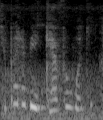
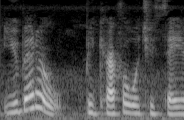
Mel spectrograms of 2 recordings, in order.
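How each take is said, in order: First: Mock yell. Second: Said in the usual way. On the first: Worker warning a rude customer, high mock yell. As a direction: imitate yourself snapping at a customer, pitched up. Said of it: "I, like, yelled at her". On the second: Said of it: "I was like".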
